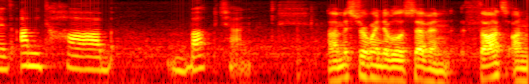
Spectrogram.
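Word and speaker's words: Amitabh Bachchan: I make that jokes this nishta says the pronunciation is Amitabh bukchon mr.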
